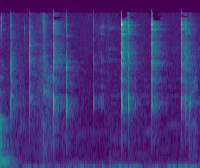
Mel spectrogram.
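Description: A spoon scraping mustard out of a small glass bowl, with a few light clicks of metal against glass spread through the two seconds.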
